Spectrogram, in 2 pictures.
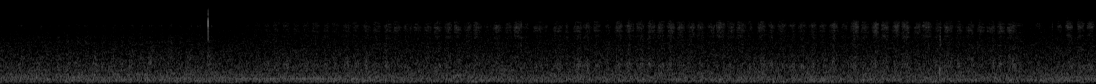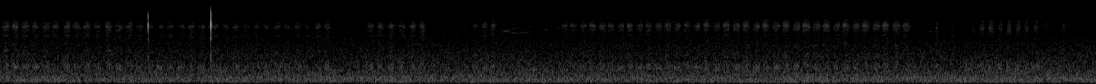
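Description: Colour pencil scratching on paper in rapid back-and-forth shading strokes, broken by short pauses. A few sharp clicks stand out, the loudest about 13 seconds in.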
